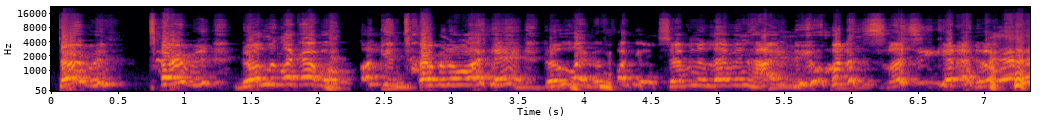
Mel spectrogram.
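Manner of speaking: high, loud, fast retold protest; mock indignant outburst.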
